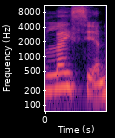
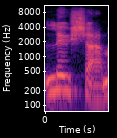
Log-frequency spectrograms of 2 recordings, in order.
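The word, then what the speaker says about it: Lecien: The company, the Japanese company called Lacian, who actually they pronounce it Lushan.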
